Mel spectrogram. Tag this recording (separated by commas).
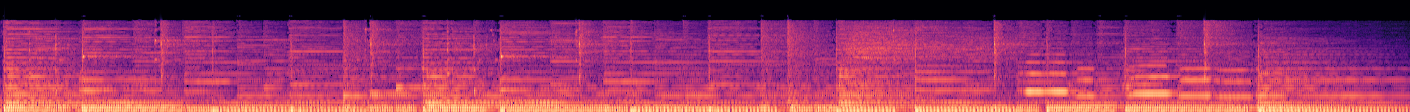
Music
